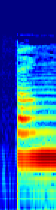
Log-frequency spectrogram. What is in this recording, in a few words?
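"beng", pinyin, first tone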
